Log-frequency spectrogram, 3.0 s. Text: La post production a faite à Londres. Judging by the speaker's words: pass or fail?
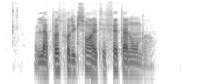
fail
